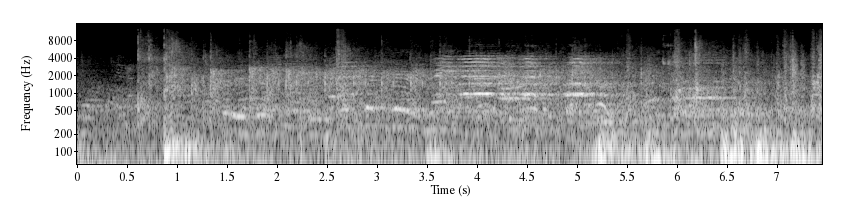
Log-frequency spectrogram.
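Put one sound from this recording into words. Basketball sneakers squeak on a hardwood floor in a large echoing gym.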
